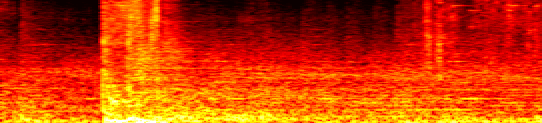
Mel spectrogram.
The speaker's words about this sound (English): Down goes one. Down goes one. Yeah, this sniper rifle thing is working pretty well.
